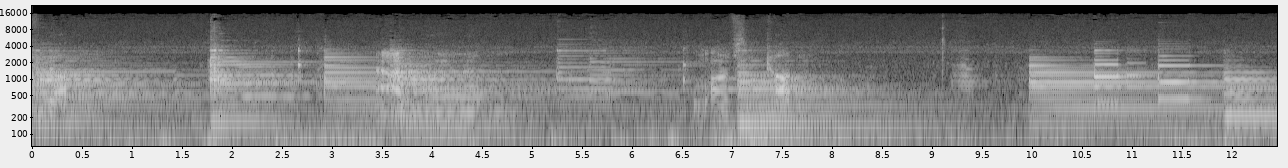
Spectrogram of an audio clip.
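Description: Acoustic guitar strummed in slow, separate chords, each one struck and left to ring and fade. There is a long fading chord between about seven and ten seconds in, then new chords are struck near the end.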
